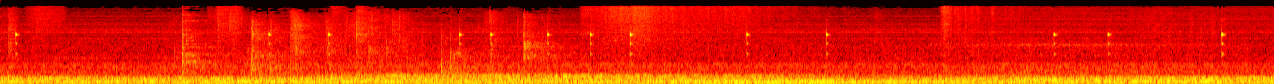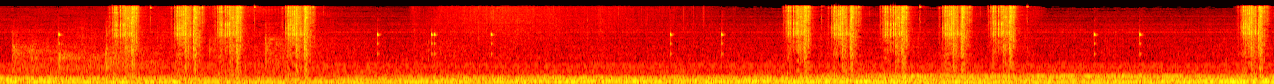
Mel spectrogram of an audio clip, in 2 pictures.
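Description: Puzzle pieces click as they turn.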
